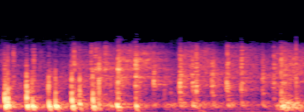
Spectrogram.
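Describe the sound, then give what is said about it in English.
Horse hooves clip-clop in a quick, uneven run of sharp knocking taps, steady in loudness, with no voices over them. “Hey, that sounded like a horse.”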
